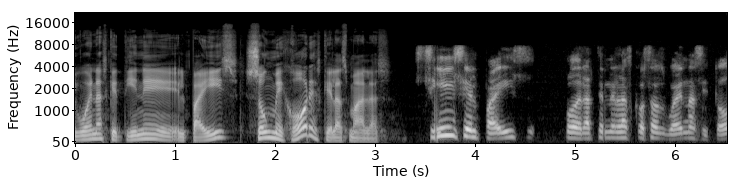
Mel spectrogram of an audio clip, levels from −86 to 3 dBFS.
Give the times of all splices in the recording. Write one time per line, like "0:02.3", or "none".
0:01.7
0:03.3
